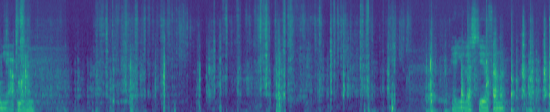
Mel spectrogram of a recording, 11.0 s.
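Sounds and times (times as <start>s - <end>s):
tape peeling and crumpling: 1.8s - 8.2s.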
